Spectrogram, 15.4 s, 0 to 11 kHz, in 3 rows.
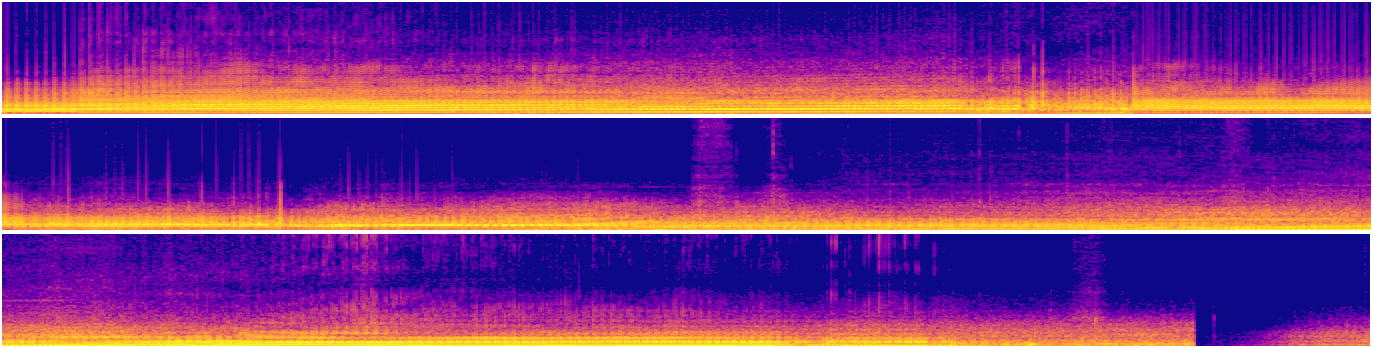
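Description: Lowered Mk4 Volkswagen Jetta accelerating hard away, its engine note climbing steadily in pitch with a brief break about four seconds in. Later another car's engine rises as it drives by and falls away near the end, just before the sound cuts off suddenly.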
